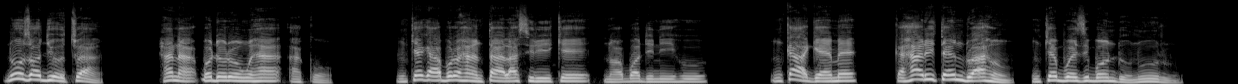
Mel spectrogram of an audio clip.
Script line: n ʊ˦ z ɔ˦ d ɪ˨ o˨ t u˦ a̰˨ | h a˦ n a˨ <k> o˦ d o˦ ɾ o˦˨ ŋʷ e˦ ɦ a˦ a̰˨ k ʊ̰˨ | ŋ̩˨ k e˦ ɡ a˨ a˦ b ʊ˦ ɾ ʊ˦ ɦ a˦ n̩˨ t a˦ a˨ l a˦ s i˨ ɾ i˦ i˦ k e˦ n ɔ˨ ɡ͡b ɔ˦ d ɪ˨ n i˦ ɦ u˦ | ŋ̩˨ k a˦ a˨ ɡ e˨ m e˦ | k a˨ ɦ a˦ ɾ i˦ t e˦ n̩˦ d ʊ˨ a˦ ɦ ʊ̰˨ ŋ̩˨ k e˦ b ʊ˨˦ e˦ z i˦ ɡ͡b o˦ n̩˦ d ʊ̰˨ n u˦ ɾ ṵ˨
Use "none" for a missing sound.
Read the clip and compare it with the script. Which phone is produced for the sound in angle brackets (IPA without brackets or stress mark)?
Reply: k͡p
